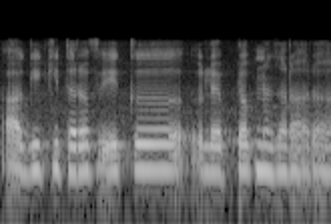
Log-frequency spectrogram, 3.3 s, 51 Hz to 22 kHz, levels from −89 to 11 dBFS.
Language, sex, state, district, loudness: Hindi, female, Bihar, Bhagalpur, -21 LUFS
